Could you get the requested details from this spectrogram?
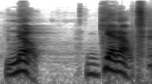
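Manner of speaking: pointing and shouting him out the door; retold shout. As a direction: throw him out with the voice. Manager throws customer out.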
